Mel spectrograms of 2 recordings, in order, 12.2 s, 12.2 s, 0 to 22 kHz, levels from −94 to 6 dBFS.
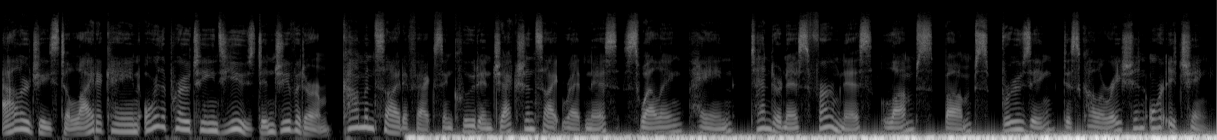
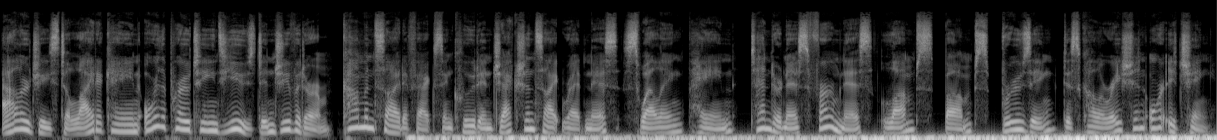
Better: second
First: low rumble; loud; from 4 s on; 7 dB below the speech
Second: low rumble; faint; from 4 s on; 25 dB below the speech

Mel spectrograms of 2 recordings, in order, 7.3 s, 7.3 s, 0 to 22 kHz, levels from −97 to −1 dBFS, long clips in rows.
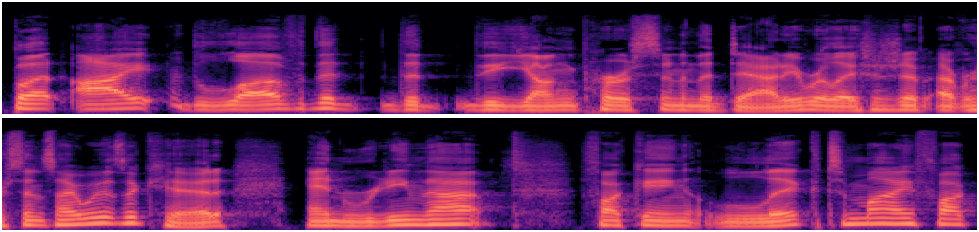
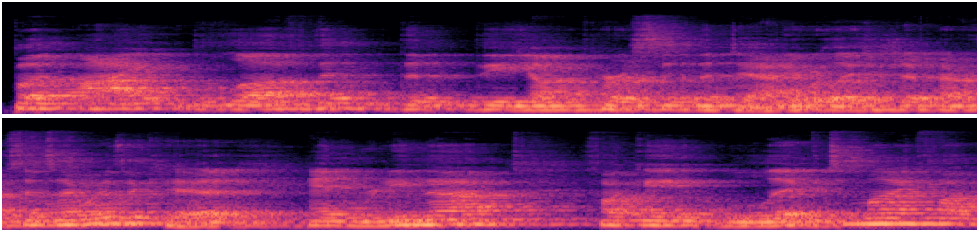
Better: first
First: none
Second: off-mic speech; somewhat distant // room echo; noticeable; dies away in 0.9 s

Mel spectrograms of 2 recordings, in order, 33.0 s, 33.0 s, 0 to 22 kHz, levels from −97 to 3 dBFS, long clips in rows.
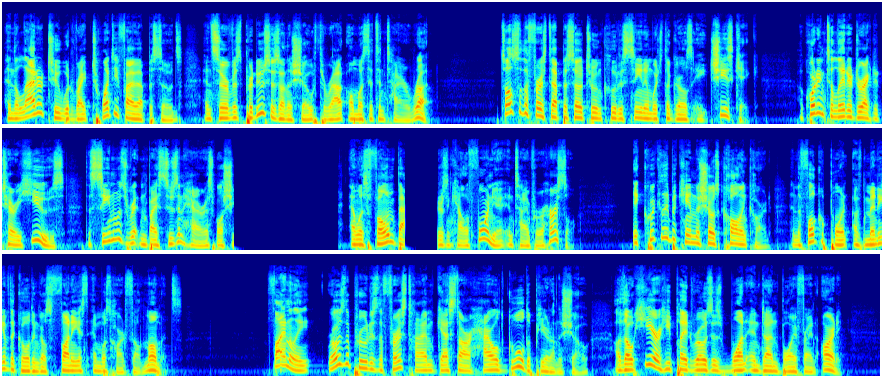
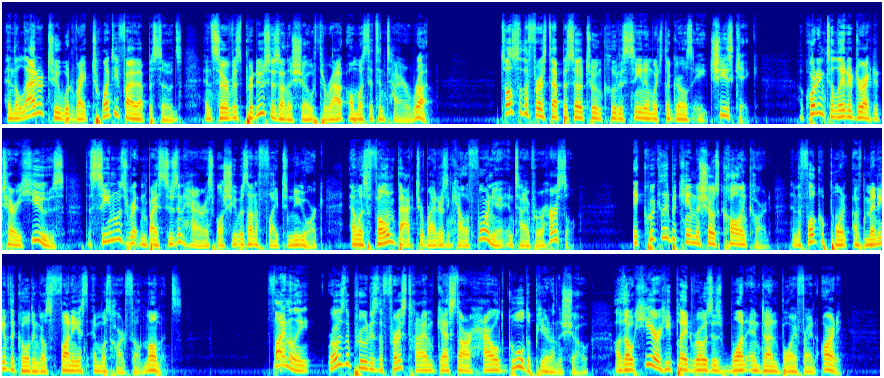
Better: second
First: audio cutting out; at 14 s for 1.5 s and at 16 s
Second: none

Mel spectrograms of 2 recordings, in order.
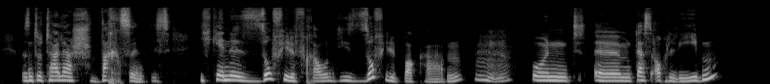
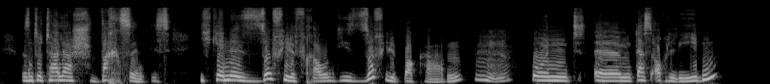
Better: first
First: none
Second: distortion; slight; 8% of the sound clipped

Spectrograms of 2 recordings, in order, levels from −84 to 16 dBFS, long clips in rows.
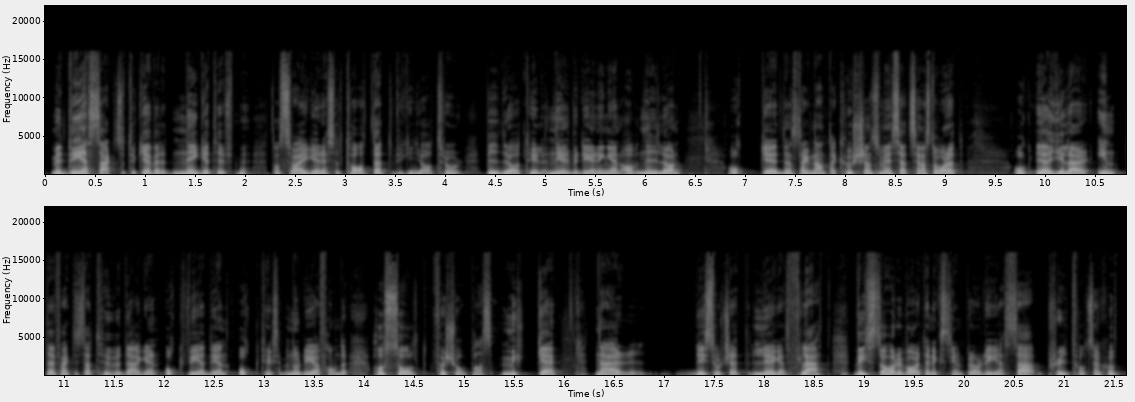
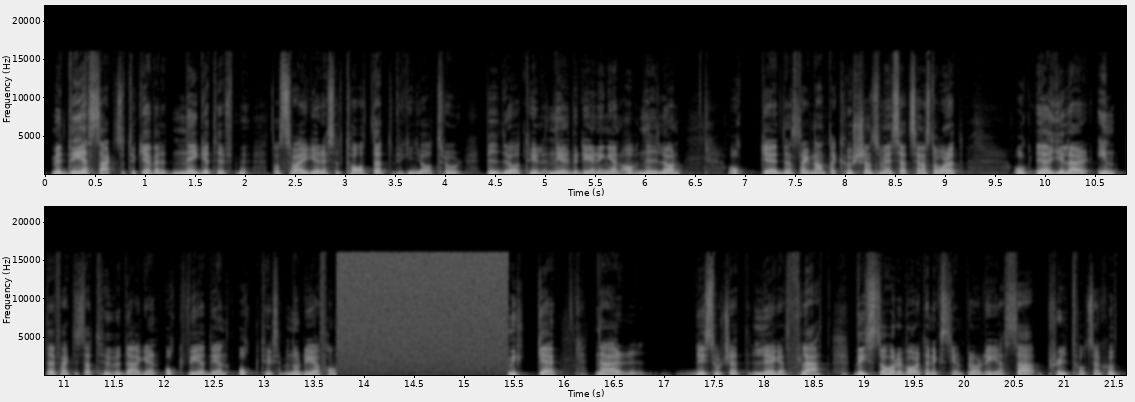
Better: first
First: none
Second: audio cutting out; filled with static; at 14 s for 1.5 s

